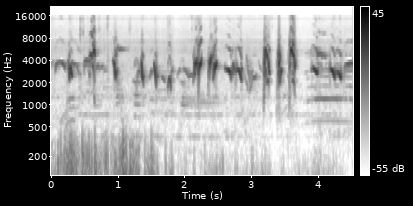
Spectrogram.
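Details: Lesser green leafbird, an untrained caged bird already singing often, used as a tutor for other cage birds: a rapid run of sharp whistled notes and twisting chirps, steady through the clip over low rumbling background noise.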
